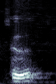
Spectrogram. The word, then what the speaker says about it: could: Can, must, could. Could no se pronuncia la L, ¿ok?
